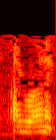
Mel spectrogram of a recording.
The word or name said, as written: ironic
